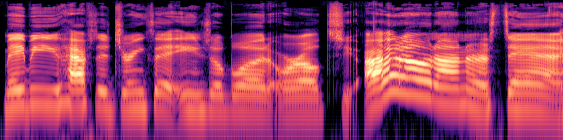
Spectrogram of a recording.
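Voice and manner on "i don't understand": loud, high, drawn-out confusion; exasperated bafflement. Real, not acted. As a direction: wail it slowly, totally lost. Baffled by the plot holes.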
